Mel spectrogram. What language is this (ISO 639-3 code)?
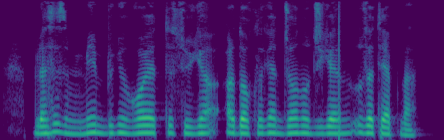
uzb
